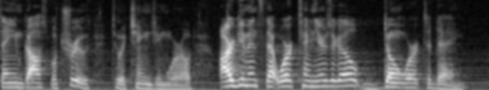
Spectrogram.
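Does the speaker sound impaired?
No.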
